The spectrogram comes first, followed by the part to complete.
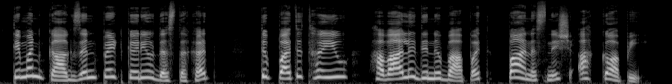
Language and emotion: Kashmiri, neutral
